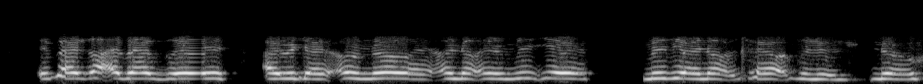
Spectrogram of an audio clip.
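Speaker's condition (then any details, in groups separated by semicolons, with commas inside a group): Cerebral palsy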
